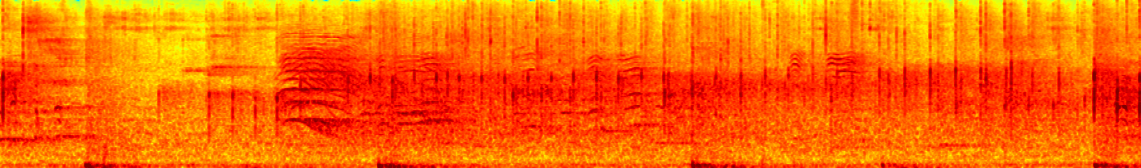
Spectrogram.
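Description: Echoing sports-hall sound of a table tennis tournament: many short, sharp clicks of table tennis balls at play, with voices calling out at about four seconds in and a few dull thuds.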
